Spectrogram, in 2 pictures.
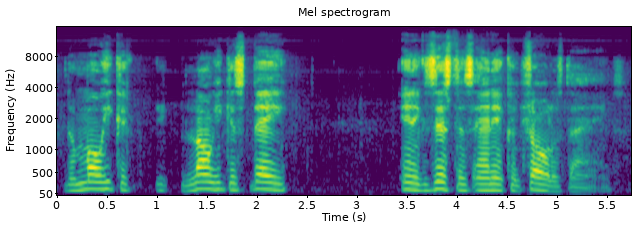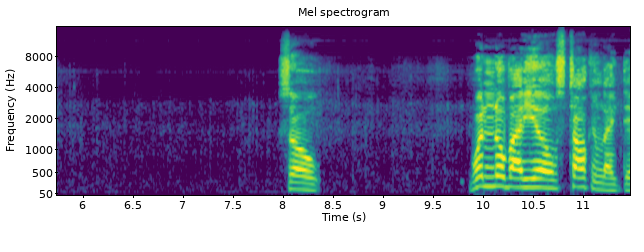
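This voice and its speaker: Slow-preaching man, dry close sound. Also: on the high side, no room sound. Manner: slow, unhurried preaching with pauses and "you know". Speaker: host. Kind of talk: religious teaching monologue.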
